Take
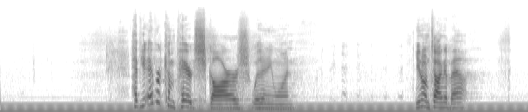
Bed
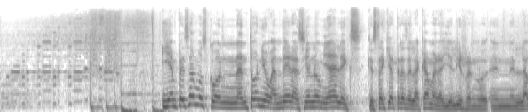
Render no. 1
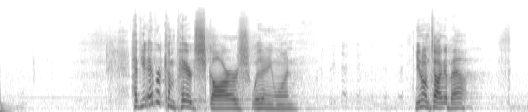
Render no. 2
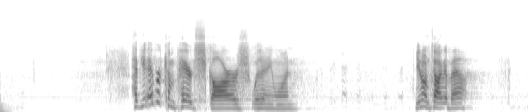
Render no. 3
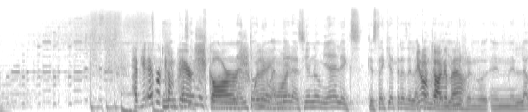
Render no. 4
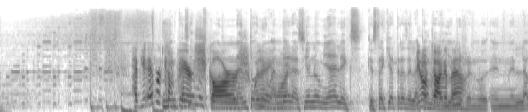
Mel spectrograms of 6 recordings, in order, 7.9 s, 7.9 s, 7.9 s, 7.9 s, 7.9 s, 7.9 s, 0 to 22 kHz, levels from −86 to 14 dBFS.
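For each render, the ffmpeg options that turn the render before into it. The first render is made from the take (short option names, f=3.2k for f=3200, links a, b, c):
-af "bandreject=f=60:t=h:w=6,bandreject=f=120:t=h:w=6,bandreject=f=180:t=h:w=6,bandreject=f=240:t=h:w=6,bandreject=f=300:t=h:w=6"
-filter_complex "[0:a]acrossover=split=590 2400:gain=0.2 1 0.0794[a][b][c];[a][b][c]amix=inputs=3:normalize=0,bandreject=f=4.8k:w=6.9"
-filter_complex "[1:a]volume=-13dB[a];[0:a][a]amix=inputs=2:normalize=0"
-af "volume=11.5dB,alimiter=limit=-2dB:level=0:latency=1"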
